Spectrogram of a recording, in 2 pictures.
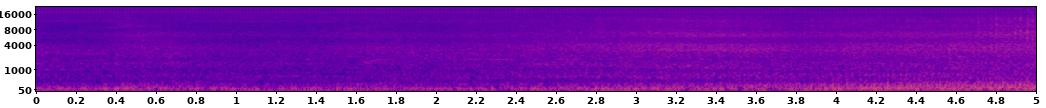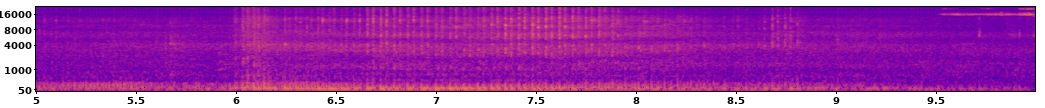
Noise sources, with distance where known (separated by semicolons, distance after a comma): medium-sounding engine, near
